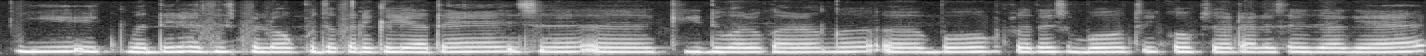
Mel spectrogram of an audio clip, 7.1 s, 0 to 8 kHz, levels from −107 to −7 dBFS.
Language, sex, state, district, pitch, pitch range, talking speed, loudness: Hindi, female, Delhi, New Delhi, 230 Hz, 225-240 Hz, 235 wpm, -13 LUFS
